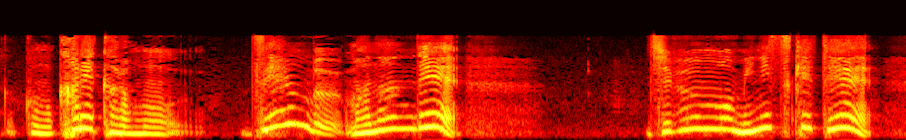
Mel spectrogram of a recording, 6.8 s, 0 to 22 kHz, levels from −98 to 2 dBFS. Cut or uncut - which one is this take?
uncut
